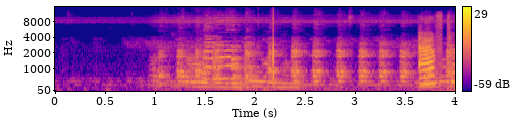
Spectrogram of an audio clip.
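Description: Chickens clucking in a quick run of short calls, starting about a second in after a near-quiet moment.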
